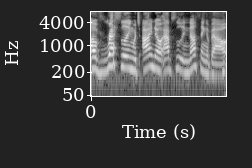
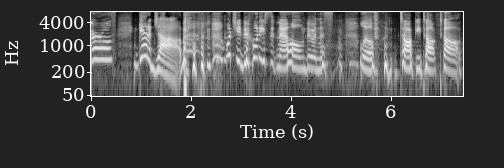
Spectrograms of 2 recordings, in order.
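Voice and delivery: put-on country voice, pitched higher; 4 semitones higher than usual. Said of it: "It's kind of country".

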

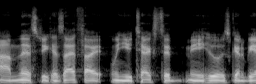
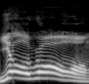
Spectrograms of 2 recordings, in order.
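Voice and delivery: put-on, very high, loud Cockney accent; 6 dB louder than usual. Podcast host opens the show in a put-on accent, Cockney-like accent. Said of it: "Is that like Cockney or something?".

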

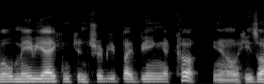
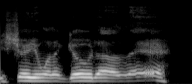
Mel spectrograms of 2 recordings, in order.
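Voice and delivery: worried, high, little whimper; 5 semitones higher than usual. Retelling a comic scene as Metamorpho leaves: Plastic Man whimpering. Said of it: "Plastic Man kind of whimpers out".

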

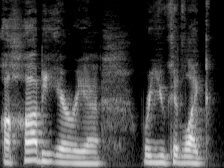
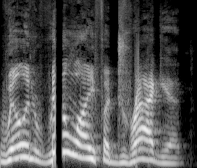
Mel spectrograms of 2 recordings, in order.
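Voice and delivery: heated shout at the top of the lungs; 4 semitones higher, 3 dB louder than usual. Retelling what someone yelled in the middle of a heated argument, imitating someone shouting. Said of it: "shouting at the top of his voice".

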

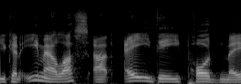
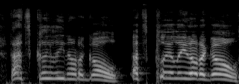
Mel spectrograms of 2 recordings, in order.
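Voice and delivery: very high, shrill, acted-out screaming; 12 semitones higher, 5 dB louder than usual. Retelling a YouTuber watching a goal replay: imitating someone screaming. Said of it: "he was screaming at the screen going".

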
